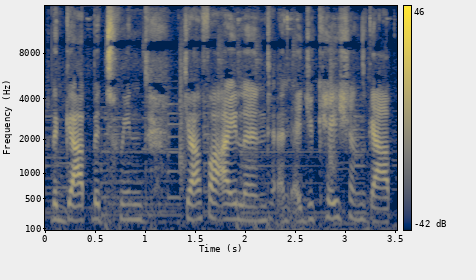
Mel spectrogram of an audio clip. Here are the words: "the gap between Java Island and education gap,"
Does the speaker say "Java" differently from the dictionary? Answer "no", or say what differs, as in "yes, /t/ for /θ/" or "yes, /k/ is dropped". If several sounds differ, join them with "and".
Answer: yes, /f/ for /v/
